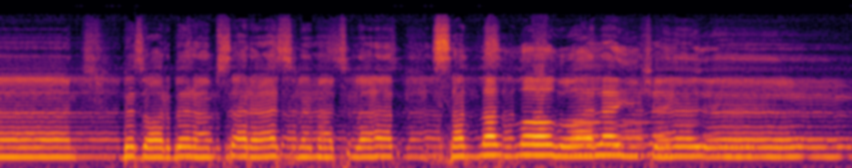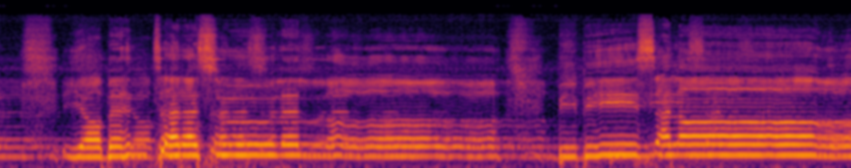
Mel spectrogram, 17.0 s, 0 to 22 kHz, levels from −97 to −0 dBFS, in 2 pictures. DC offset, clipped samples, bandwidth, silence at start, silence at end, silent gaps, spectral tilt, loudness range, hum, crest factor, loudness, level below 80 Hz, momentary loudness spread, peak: under 0.1%; under 0.1%; 16 kHz; 0 s; 0 s; none; -4.5 dB/octave; 6 LU; none; 18 dB; -24 LUFS; -58 dBFS; 14 LU; -6 dBFS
